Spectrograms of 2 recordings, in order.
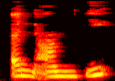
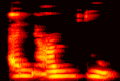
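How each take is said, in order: First: The word ends with an i vowel. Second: The word ends with a u vowel. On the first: "diubah menjadi an'amti" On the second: "atau an'amtu"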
